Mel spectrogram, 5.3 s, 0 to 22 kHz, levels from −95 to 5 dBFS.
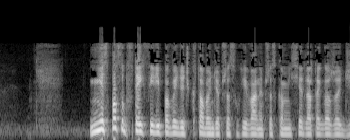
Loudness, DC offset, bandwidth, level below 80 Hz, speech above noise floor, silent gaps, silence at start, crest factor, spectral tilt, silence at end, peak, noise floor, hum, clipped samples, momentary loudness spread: -15 LUFS; under 0.1%; 7.4 kHz; -50 dBFS; 37 dB; none; 1.35 s; 16 dB; -6.5 dB/octave; 0 s; 0 dBFS; -52 dBFS; none; 0.1%; 11 LU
